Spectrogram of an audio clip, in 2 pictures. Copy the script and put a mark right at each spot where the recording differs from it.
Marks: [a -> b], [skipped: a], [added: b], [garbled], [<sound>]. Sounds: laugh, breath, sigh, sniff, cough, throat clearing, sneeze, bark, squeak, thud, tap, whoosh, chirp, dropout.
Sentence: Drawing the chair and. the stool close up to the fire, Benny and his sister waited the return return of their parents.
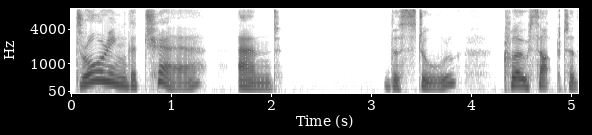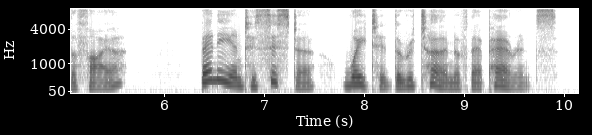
Drawing the chair and. the stool close up to the fire, Benny and his sister waited the return [skipped: return] of their parents.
